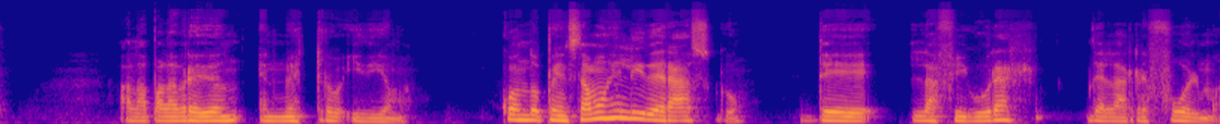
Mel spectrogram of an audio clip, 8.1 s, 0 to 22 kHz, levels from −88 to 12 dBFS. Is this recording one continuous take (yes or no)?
no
